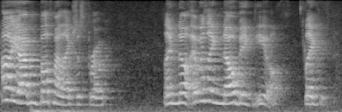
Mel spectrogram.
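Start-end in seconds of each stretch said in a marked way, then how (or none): none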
